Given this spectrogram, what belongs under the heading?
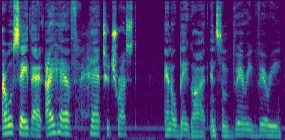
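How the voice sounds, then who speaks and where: A woman's voice: deep voice, steady tone, a little slow, a bit bright, slight background noise. A woman in her forties, a spiritual reader talking casually and emphatically to viewers, swearing freely and often checking in with "okay?". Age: 40s. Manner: emphatic, preachy, swears, keeps asking "okay?". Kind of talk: casual spiritual vlog talk.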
